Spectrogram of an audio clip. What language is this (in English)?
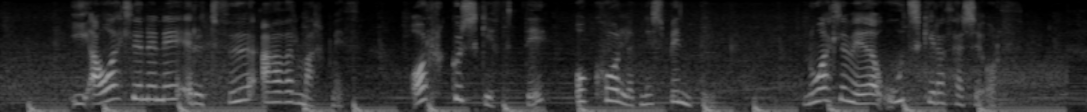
Icelandic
